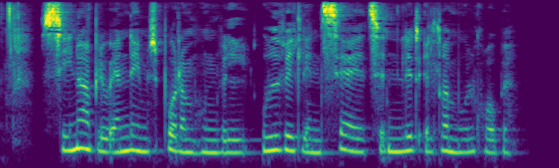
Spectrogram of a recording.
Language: Danish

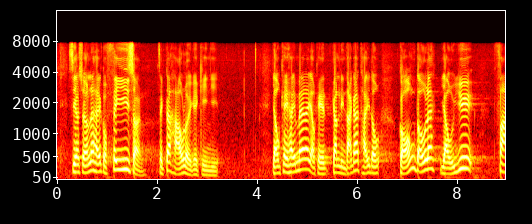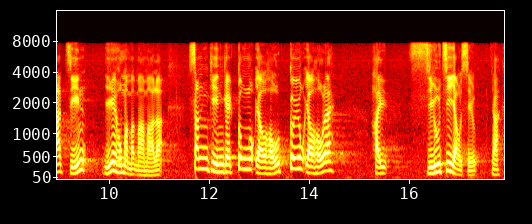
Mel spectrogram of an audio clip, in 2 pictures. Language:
Cantonese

